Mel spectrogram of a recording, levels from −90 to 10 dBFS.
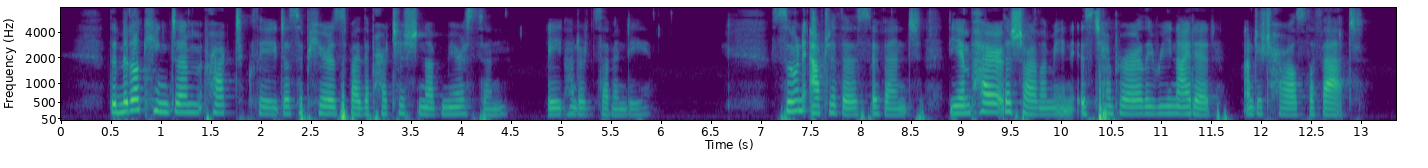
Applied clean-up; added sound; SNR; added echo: none; none; none; none.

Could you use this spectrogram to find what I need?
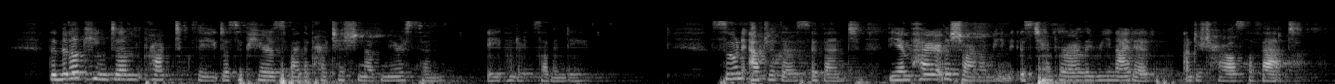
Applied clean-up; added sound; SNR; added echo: neural separator model SepFormer DNS4.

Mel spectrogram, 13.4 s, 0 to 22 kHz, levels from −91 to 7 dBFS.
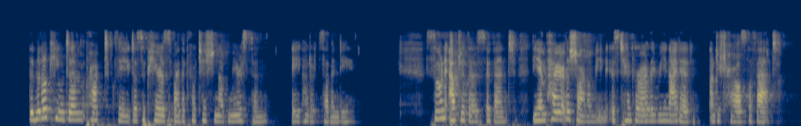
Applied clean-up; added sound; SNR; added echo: neural mask model DeepFilterNet 3.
